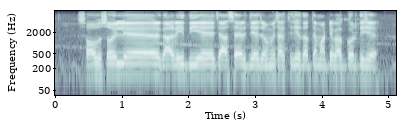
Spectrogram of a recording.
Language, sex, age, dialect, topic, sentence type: Bengali, male, 18-24, Western, agriculture, statement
